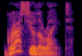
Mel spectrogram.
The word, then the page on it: grossularite: British English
